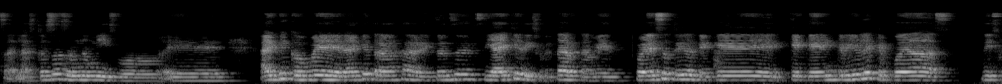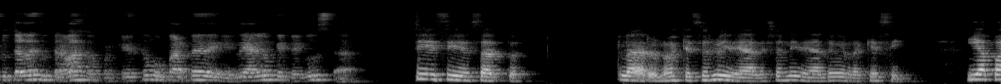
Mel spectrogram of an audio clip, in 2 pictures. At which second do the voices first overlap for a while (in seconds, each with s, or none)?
none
